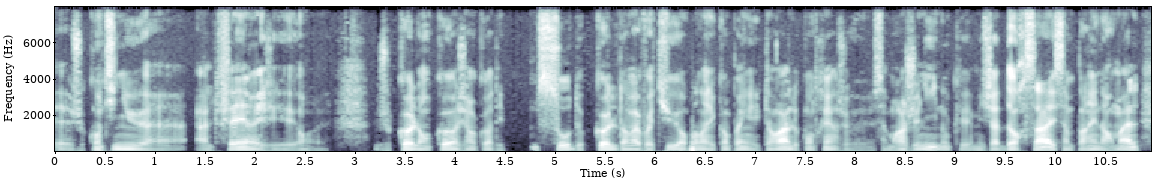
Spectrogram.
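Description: A man with a very deep, low pitch speaks at a moderate pace with ordinary pitch variation, in a dry, close sound with no echo on a very clean recording with a silent background. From Normandy, France. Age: 50s. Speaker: regional politician and lawyer. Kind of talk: interview.

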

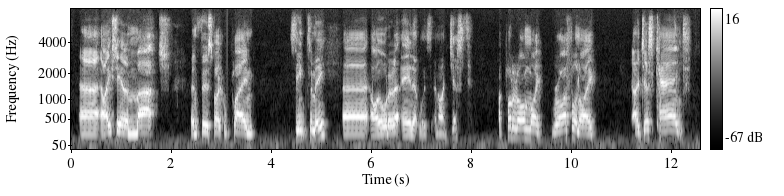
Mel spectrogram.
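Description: Speaking with a New Zealand accent, a man at medium pitch moves at a fairly slow pace with long, frequent pauses. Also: ordinary pitch variation. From New Zealand, Murchison. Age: 30s. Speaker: former rugby player and hunting guide. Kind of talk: casual chat.

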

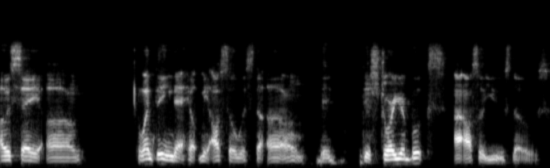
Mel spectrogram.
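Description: Against a quiet background, a man with a Mississippi accent talks at a fairly slow pace. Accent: Southern US (Mississippi). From Mississippi, US South. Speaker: incoming dental student. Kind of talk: interview.

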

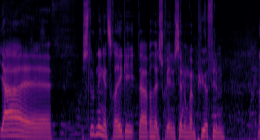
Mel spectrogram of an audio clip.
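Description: A man talks moderately fast in a medium pitch, with ordinary variation in his pitch. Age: young. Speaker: film director and actor. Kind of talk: casual chat. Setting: studio.

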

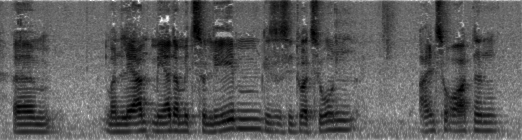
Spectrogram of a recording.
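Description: This man's tone is dark and mellow, with monotone, flat intonation. He speaks at a very slow pace, and the room echo is audible. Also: medium pitch for a man. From Freiburg, southwest Germany. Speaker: ice hockey club managing director. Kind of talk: interview.

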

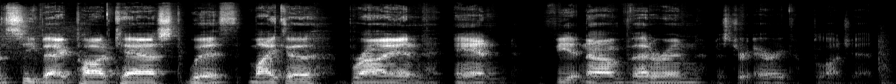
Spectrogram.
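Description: Very slowly and with hardly any pauses, a man speaks in a very deep, low monotone whose loudness swings widely. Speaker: podcast host. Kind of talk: casual interview.

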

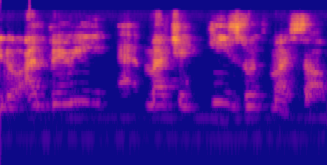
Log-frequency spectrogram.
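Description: Squeaky with a slightly husky edge, a man speaks at a fairly slow pace in a bright, sharp tone.

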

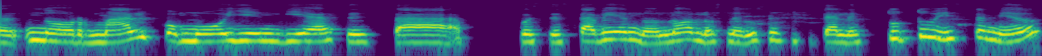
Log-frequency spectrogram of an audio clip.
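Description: Using ordinary pitch variation, a woman speaks at a high pitch. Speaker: podcast host. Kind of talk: interview.

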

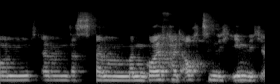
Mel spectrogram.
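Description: A woman's voice, fairly high in pitch. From western Germany (Remscheid). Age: 30s. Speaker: football club general manager. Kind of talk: podcast interview.

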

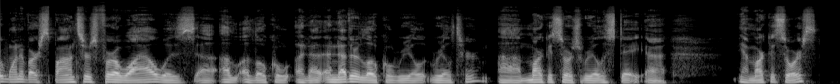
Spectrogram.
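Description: A man with an American accent and an unremarkable speaking voice talks at a moderate pace in a fairly low pitch, with a dry, close sound and no echo. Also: very clean recording, silent background. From California, Ventura. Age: 40s. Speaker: podcast host and realtor. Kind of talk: casual interview, being interviewed. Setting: studio.

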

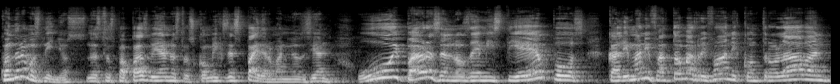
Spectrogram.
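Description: An animated voice in a Mexican accent with very wide pitch swings, a moderate pace and hardly any pauses, plus audible room echo and noticeable background noise. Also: man, high pitch for a man. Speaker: podcast host. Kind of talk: casual chat.

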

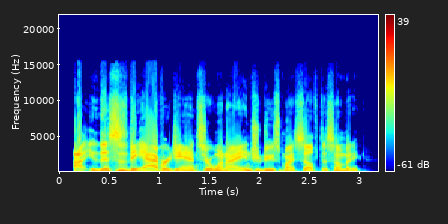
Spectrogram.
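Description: A man's bright, sharp voice with very wide pitch swings and vocal fry, on a very clean recording with a silent background. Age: 40s. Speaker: podcast host. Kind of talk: casual chat. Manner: animated.

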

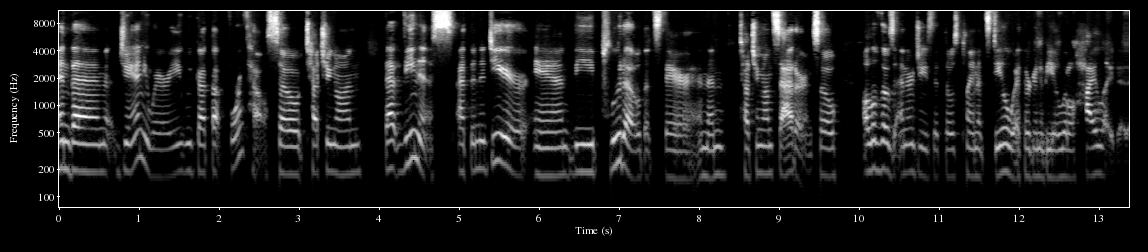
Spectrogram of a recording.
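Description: In a dry, close sound with no echo and a quiet background, a woman with a plain, everyday voice talks at a moderate pace and a medium pitch, with fairly even intonation and hardly any pauses. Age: 20s. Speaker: guest co-host, astrologer. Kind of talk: casual chat.

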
